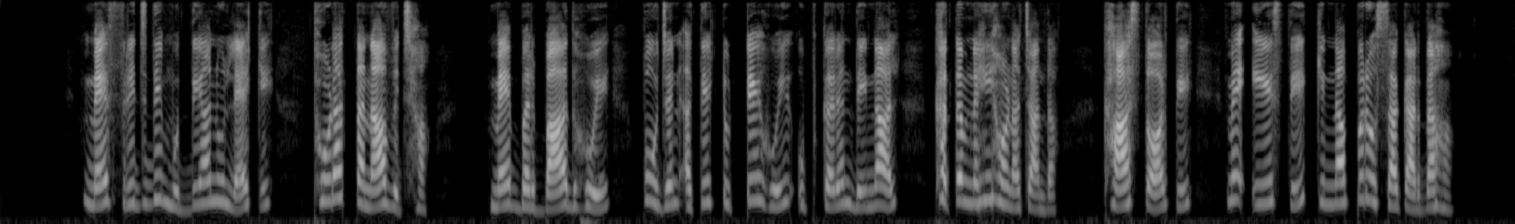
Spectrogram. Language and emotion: Punjabi, fearful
